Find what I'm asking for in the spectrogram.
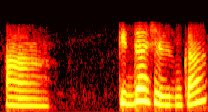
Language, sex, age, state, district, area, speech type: Goan Konkani, female, 18-30, Goa, Canacona, rural, conversation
